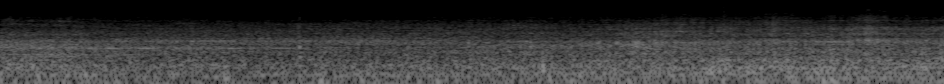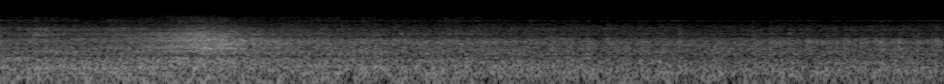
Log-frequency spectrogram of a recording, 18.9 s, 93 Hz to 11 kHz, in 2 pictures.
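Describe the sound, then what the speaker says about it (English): A pair of SD40-2 diesel locomotives rolls past in a steady, heavy rumble with rail clatter. The sound builds slightly near the middle and stays loud and continuous throughout. "Pair of SD40-2s,"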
